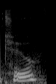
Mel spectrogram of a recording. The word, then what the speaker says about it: two: um of course twwo there's no W sound in two t w o we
